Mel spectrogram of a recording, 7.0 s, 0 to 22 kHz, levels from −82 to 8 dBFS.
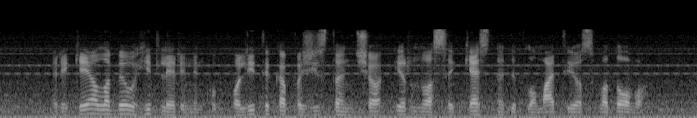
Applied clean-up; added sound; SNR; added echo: none; Engine; 7 dB; none.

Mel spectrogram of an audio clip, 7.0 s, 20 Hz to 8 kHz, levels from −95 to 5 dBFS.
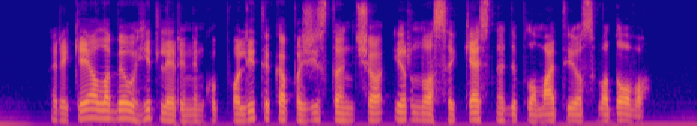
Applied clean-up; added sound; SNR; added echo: none; none; none; none.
